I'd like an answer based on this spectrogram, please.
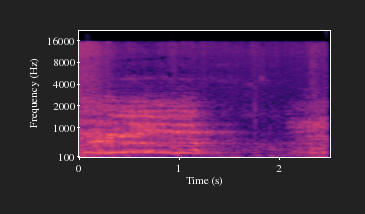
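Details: A large Malbor and Brahman cross bull, one of several rare oversized cattle leaving their pens, gives a deep, sustained moo lasting just over a second before fading into background chatter.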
